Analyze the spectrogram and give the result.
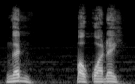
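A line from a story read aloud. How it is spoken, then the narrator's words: Loud shout. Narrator (Vietnamese): Bà Nhân liền hét lớn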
